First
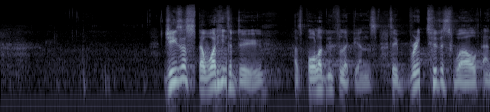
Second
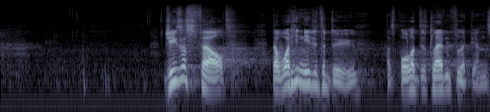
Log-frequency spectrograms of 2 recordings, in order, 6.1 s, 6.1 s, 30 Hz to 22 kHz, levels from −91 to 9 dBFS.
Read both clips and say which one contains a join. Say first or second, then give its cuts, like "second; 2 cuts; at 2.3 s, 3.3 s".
first; 5 cuts; at 2.4 s, 2.8 s, 4.1 s, 4.8 s, 5.2 s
